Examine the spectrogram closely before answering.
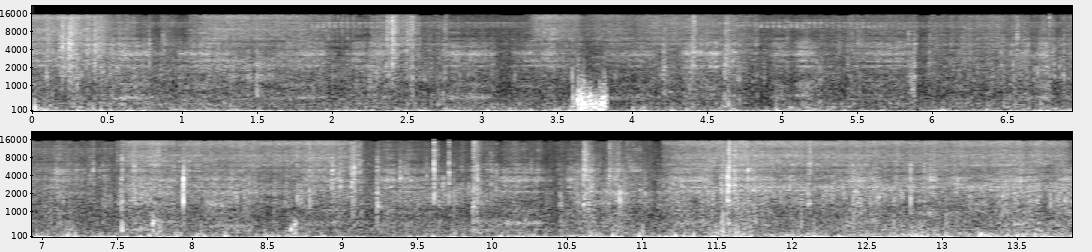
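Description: Wind buffeting the microphone of a camera on a mountain bike racing down a rough dirt trail, with the constant clatter and rattling of the bike over the ground. A short pitched sound stands out about four seconds in.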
